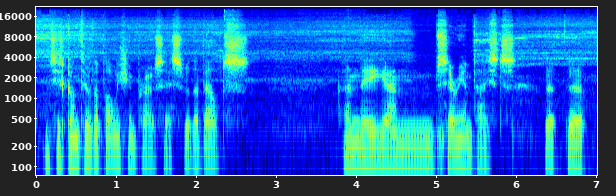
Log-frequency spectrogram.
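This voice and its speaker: With long, frequent pauses, a man speaks fairly slowly at a medium pitch in a monotone, flat delivery with very even loudness, over noticeable background noise. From West Midlands, England (Birmingham). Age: 60s. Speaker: glass slide maker. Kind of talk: interview. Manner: hesitant, many fillers.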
